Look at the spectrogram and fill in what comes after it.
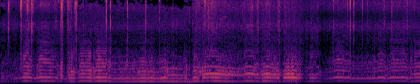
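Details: Low, continuous wing drone of European hornet at a feeding site in the Eifel, pitch swelling and dipping slightly, with a few sharp taps and a brief quieter dip near the end.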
